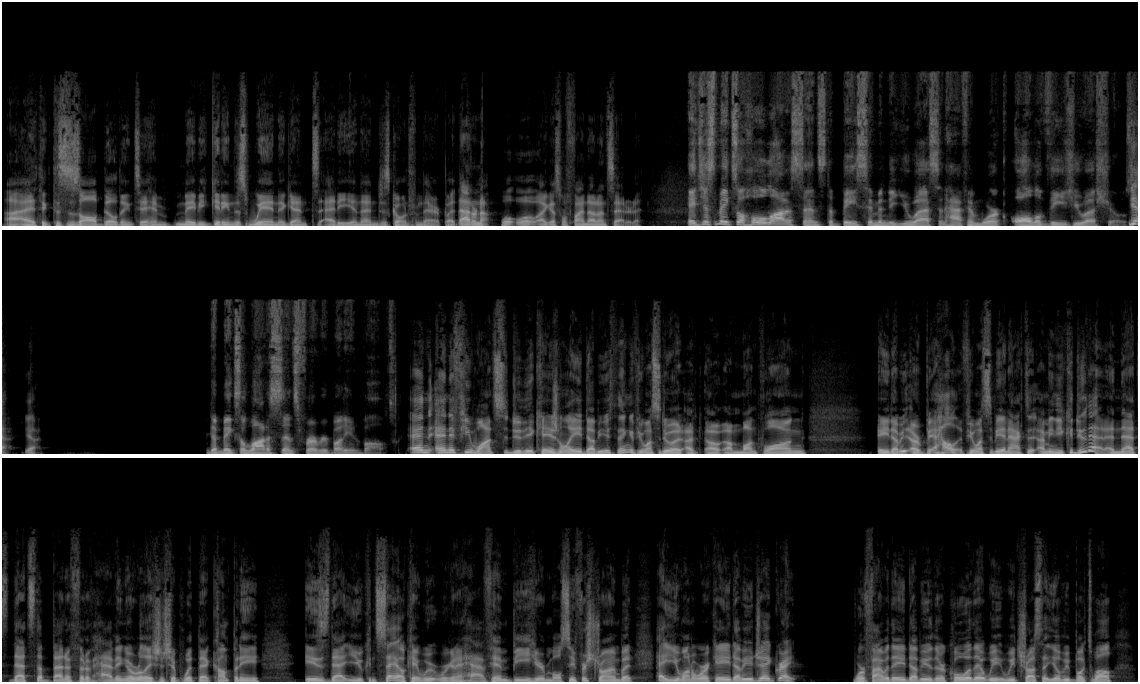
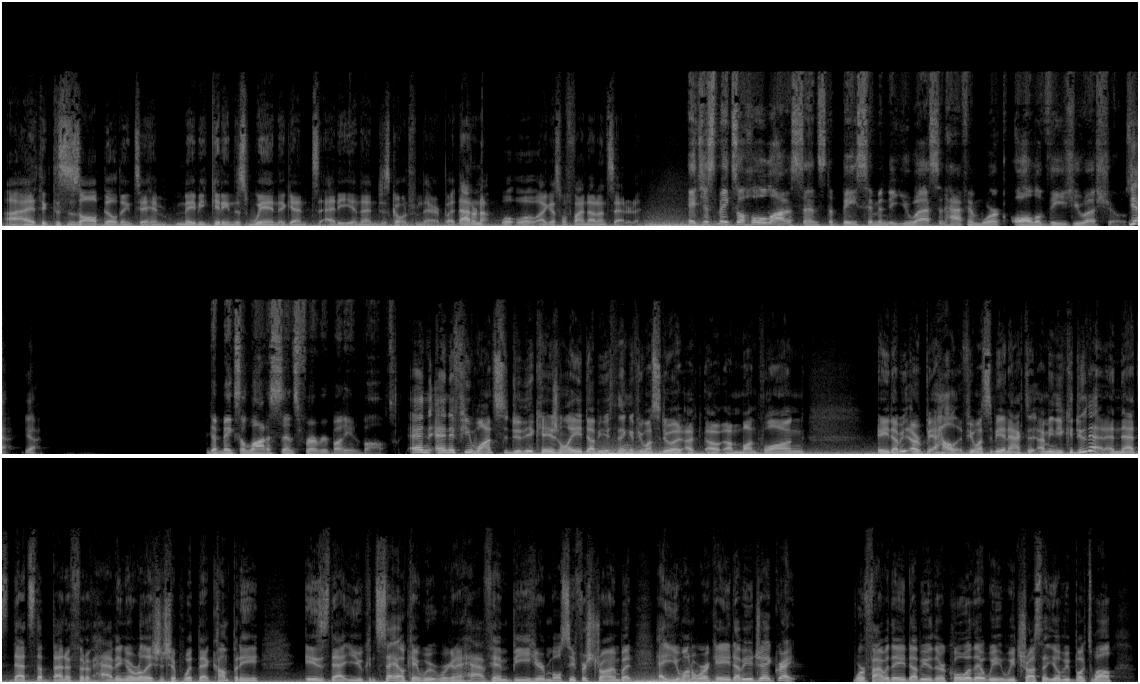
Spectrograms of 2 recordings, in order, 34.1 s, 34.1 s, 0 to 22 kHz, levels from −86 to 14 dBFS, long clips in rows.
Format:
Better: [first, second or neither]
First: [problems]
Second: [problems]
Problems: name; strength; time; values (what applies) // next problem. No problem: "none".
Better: first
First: none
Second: wind noise on the microphone; occasional gusts; until 9.5 s and from 16 to 30 s; 20 dB below the speech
